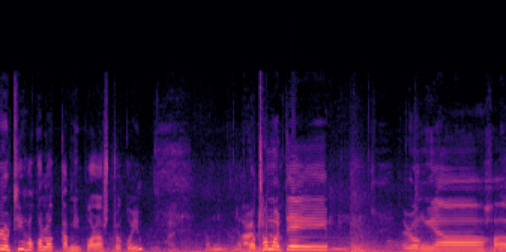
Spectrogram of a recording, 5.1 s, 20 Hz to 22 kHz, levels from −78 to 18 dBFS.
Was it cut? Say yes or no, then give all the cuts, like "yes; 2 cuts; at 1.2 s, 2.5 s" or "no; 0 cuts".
yes; 1 cut; at 1.1 s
